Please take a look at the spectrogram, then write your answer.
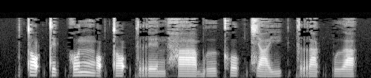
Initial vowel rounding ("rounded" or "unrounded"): rounded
